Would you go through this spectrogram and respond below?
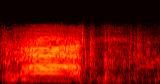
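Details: Penned farm sheep being counted; one loud, strained bleat lasts under a second, then only faint voices and shuffling remain.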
